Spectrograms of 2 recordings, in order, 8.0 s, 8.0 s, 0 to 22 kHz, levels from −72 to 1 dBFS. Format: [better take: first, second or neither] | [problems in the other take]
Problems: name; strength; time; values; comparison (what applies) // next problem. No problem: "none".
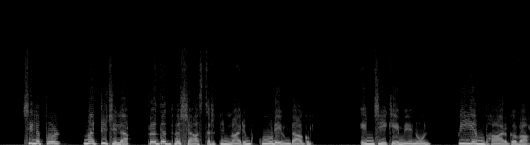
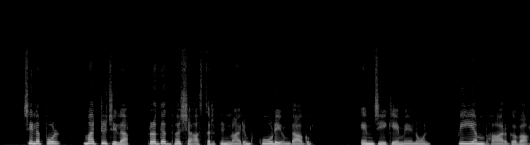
second | distortion; heavy; 6 dB below the speech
